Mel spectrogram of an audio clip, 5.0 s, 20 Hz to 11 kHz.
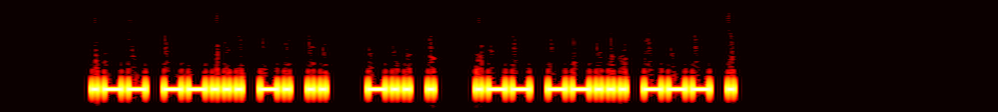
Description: Morse code, heard as a keyed tone, about 40 wpm, 700 Hz. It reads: W7NI DE W7OE
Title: USA Callsign DE Callsign - 4 Characters - 40wpm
